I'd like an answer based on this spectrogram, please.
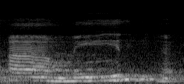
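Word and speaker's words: آمين: Ketika imam membaca amin, amanah dia membaca amin. Perhatikan, A-nya panjang, Mi panjang. Amin. Kalau dua-duanya panjang artinya taqabbal.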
